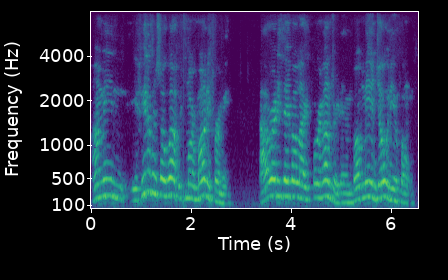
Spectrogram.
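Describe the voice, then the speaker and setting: Actor as easygoing young male laborer, high soft-toned voice, hesitant, stage reading in echoey room. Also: lively intonation, moderate pace, lo-fi sound. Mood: evasive, casual. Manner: hesitant, casual. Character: evasive, easygoing young construction worker, American-born. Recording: roomy, echoing sound.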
